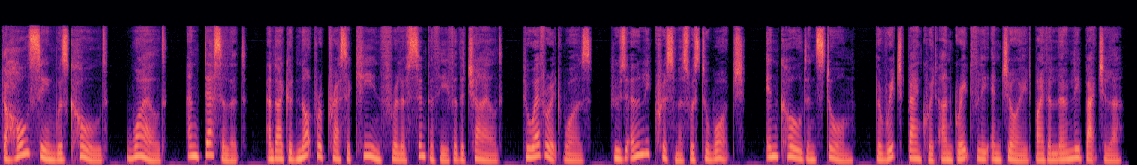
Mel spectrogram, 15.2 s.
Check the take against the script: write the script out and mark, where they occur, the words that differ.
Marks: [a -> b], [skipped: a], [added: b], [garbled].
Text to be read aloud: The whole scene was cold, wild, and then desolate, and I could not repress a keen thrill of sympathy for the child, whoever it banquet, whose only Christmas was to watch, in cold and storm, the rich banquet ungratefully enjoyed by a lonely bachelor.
The whole scene was cold, wild, and [skipped: then] desolate, and I could not repress a keen thrill of sympathy for the child, whoever it [banquet, -> was] whose only Christmas was to watch, in cold and storm, the rich banquet ungratefully enjoyed by [a -> the] lonely bachelor.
